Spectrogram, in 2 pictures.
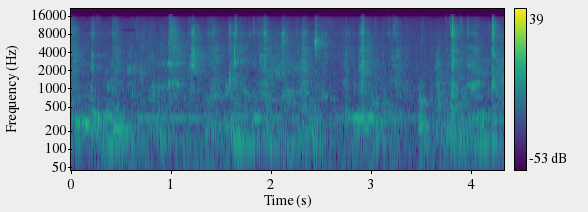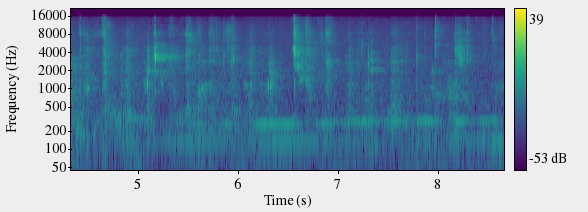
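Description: Close-miked chewing of a sesame-coated cake: frequent small crackles, clicks and wet mouth smacks as she chews and bites, over low sustained tones.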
